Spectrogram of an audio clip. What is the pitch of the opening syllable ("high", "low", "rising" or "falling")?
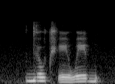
high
